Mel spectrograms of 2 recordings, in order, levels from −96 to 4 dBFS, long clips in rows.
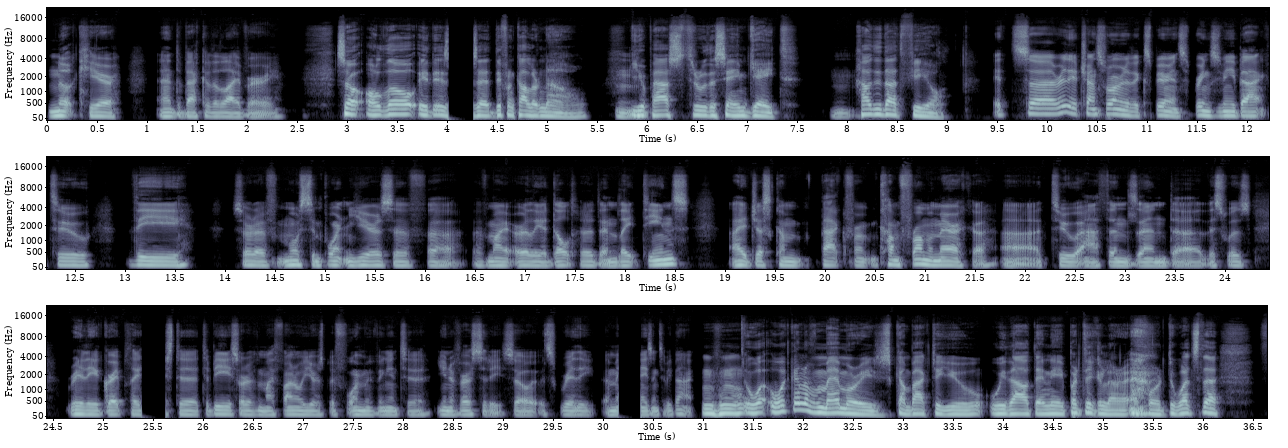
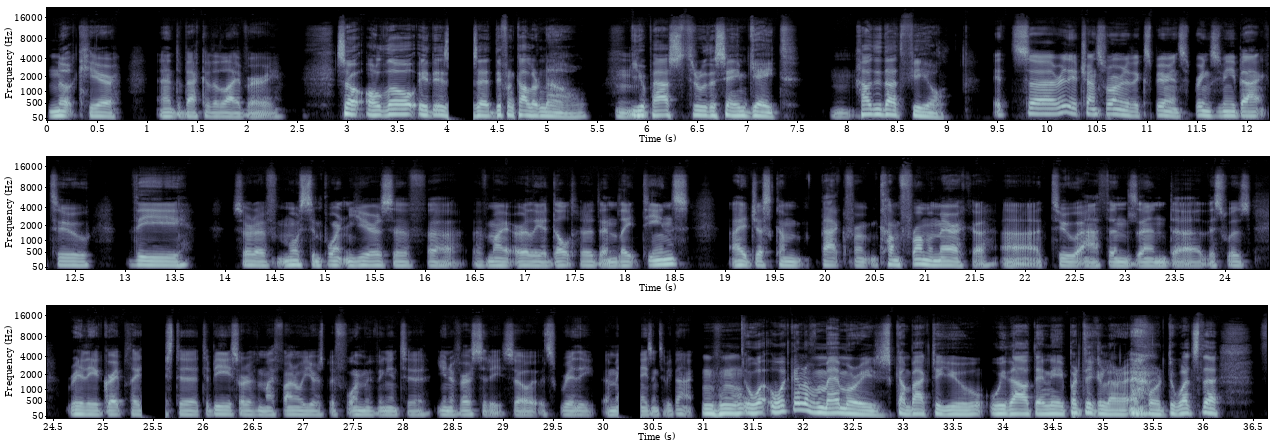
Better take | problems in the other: neither | audio freezing; at 4 s, at 25 s and at 30 s; the same in both

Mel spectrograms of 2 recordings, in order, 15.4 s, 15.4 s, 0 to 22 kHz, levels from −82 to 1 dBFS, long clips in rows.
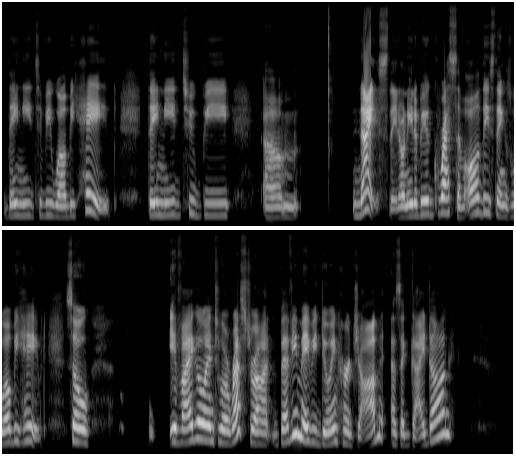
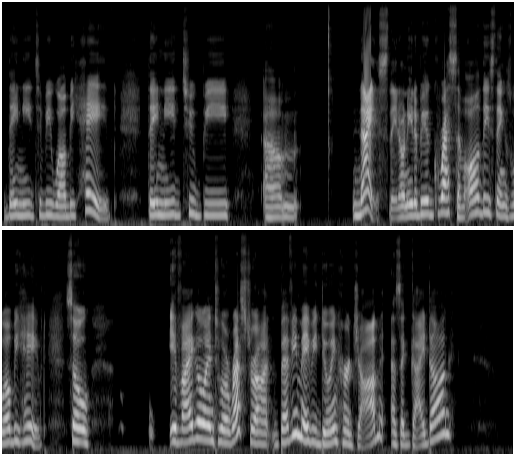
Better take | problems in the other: second | thin; somewhat; fading below 300 Hz

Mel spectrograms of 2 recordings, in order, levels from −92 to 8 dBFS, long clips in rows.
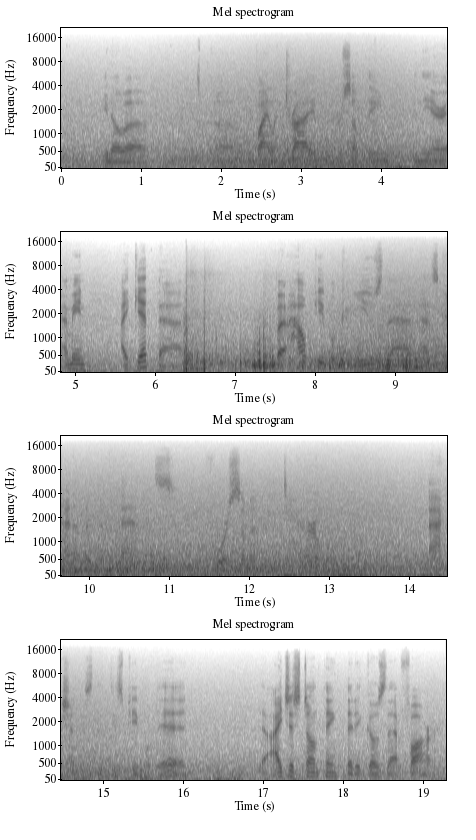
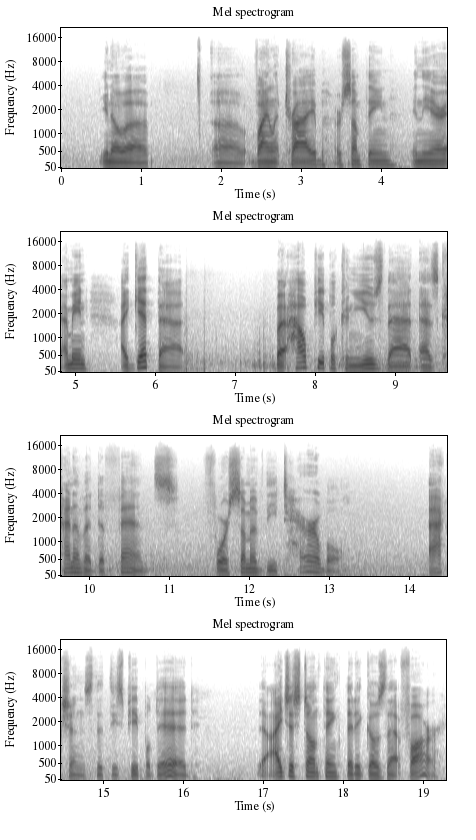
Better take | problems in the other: second | wind noise on the microphone; heavy; as loud as the speech; occasional gusts in the second

